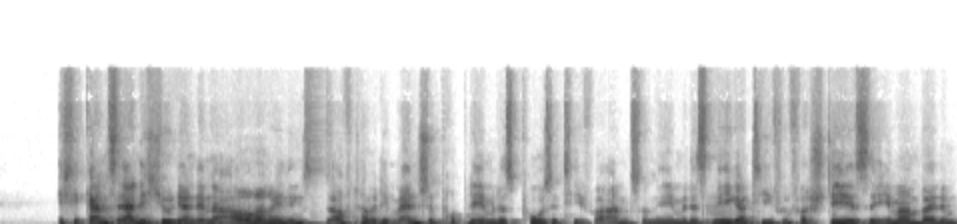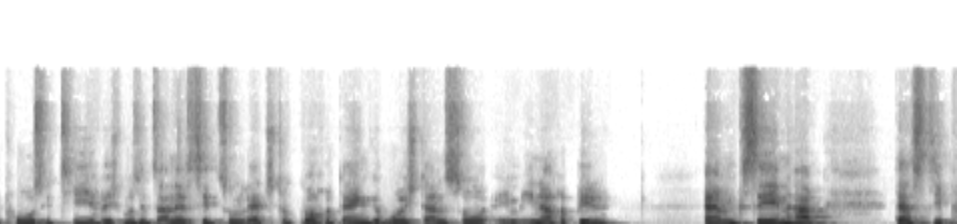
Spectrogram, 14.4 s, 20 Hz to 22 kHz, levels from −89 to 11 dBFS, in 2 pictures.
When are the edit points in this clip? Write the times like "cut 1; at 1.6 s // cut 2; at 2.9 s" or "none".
none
